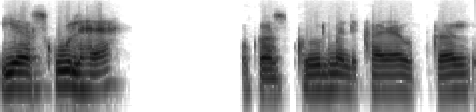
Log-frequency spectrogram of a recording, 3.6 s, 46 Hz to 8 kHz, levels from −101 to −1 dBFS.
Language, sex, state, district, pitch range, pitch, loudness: Hindi, male, Bihar, Jamui, 130-140 Hz, 135 Hz, -15 LUFS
